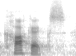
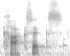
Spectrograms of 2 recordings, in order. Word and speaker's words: coccyx: favorite movie refers to the coccyx as the coccyx is actually pronounced coccyx your cervical spine is this area of your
